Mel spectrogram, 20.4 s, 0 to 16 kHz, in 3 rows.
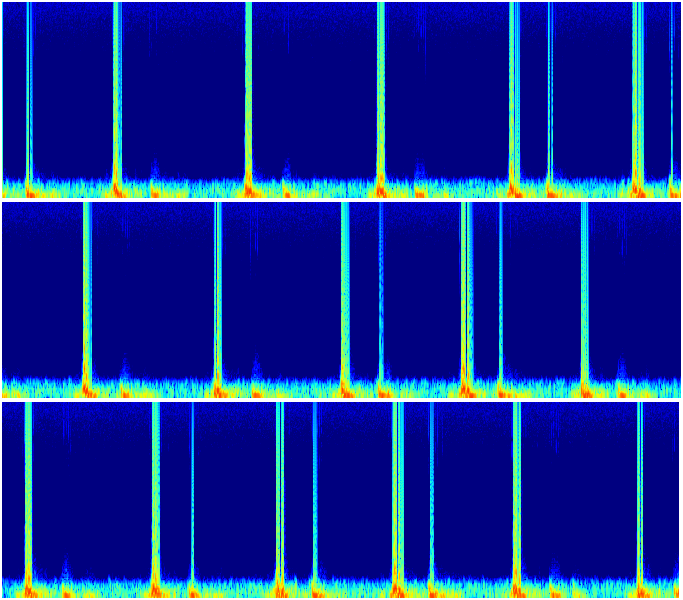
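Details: Speaker's own heart, possibly a trained athlete's: slow regular heartbeat near 47/min with a soft, low extra thud right after S2, an S3 gallop; low-frequency sound from ventricular filling, possibly normal under 40 or in athletes.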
